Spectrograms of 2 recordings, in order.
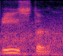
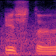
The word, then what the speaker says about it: Easter: But it's literally pronounced Easter. It's not pronounced Ishtar.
